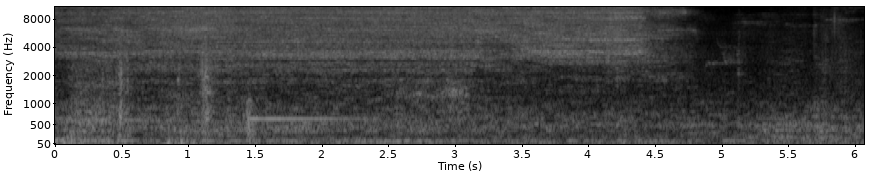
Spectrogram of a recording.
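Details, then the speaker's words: HVAC system during a nitrogen pressure test with Schrader cores removed: steady high hiss of nitrogen flowing into the lines toward the condenser, fading as the valve closes to check for an obvious leak. Normal nitrogen pressure-test hiss. "So, you want to just close it off real quick just in case you left any obvious leak, you probably hear it hissing a little bit right now."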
